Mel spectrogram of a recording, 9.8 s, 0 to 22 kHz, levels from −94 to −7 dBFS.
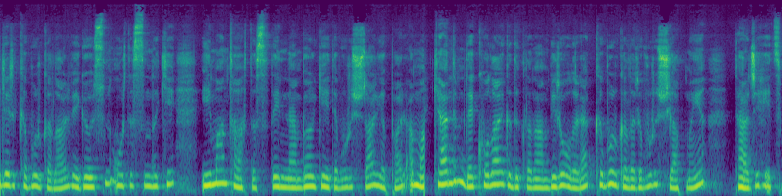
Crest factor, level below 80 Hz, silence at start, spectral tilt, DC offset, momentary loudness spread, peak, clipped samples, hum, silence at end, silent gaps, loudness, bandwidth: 16 dB; -56 dBFS; 0 s; -5 dB/octave; under 0.1%; 5 LU; -6 dBFS; under 0.1%; none; 0 s; none; -23 LUFS; 17 kHz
